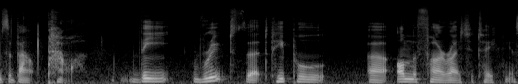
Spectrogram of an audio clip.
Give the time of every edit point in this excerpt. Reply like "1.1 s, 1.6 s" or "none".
1.1 s, 2.7 s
